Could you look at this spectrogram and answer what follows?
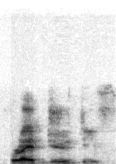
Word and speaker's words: prejudice: Prejudice.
